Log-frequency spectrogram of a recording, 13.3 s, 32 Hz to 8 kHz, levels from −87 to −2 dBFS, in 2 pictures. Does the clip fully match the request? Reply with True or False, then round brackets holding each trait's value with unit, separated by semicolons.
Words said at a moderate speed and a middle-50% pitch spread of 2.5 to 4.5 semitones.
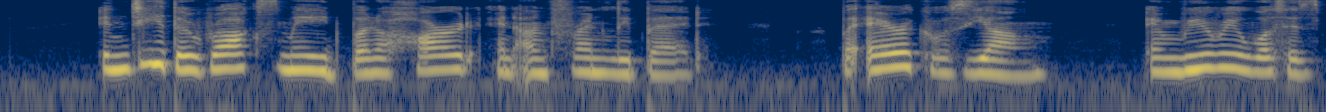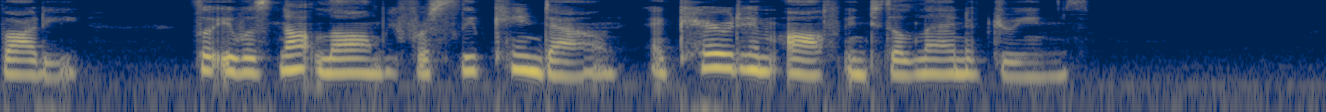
True (165 wpm; 3.4 semitones)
